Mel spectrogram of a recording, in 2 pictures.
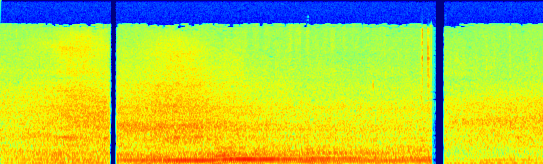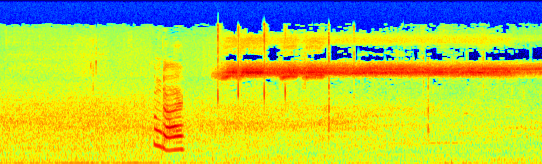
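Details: Pongo, a family pet cat, gives one short rising meow, harmonic-rich and under a second long, over a loud low rumble of vehicle-like noise, followed by a steady high-pitched electronic whine.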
